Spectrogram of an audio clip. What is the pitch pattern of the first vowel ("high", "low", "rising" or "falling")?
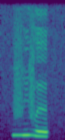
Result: high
